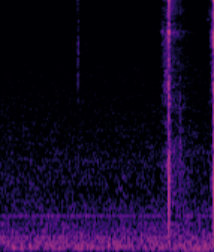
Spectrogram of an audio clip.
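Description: Near silence broken by a single sharp snip of haircutting scissors closing on a section of wet hair, near the end, with a fainter click a little earlier.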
